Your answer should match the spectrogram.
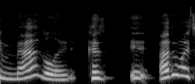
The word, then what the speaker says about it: Madalyn: that in the dictionary so when I say maline because it otherwise it's going to spell it m a d e l i n e and it's like no that's not how you spell it.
